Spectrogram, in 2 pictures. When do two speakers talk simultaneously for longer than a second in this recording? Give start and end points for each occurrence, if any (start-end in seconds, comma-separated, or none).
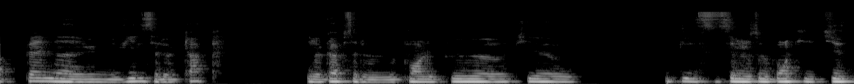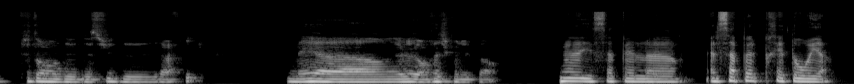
none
